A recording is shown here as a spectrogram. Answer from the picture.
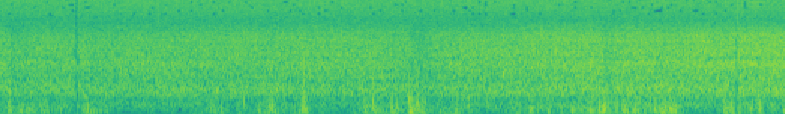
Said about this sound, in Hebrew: זה מים טובים, לא מי ביוב. שומעים את הנחל מהמקום איפה שעצרנו.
